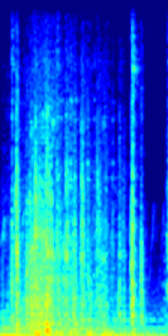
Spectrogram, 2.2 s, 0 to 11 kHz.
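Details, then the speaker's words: Craftsman M110 (MTD) push mower, Briggs 550EX auto-choke engine, choke flap closed, clean oil: short rattling recoil pulls that turn it over but never catch. Cranks, no start; later found to have spark but no fuel, carburetor suspected. "It's clean, almost brand new, but it won't start. And it's an auto choke, and the choke flap is closed."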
